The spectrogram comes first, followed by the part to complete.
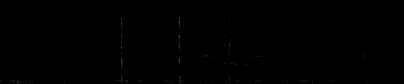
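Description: Near silence: room tone with a few faint clicks and soft rustles of handling.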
